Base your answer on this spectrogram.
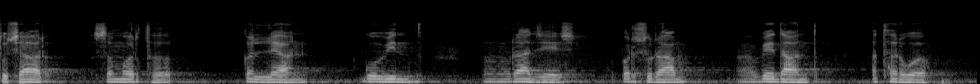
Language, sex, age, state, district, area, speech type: Marathi, male, 18-30, Maharashtra, Osmanabad, rural, spontaneous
